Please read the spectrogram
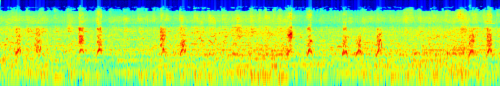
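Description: Small dog barking over and over, short sharp barks mostly in quick pairs.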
